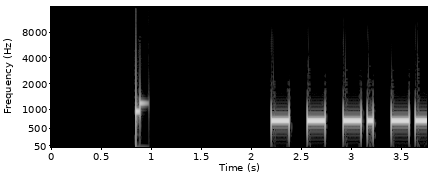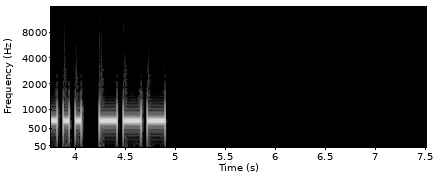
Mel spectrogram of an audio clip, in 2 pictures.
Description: Morse code, heard as a keyed tone, about 20 wpm, 700 Hz. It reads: TTNZO
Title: Code Groups - 5 Letters - 20wpm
